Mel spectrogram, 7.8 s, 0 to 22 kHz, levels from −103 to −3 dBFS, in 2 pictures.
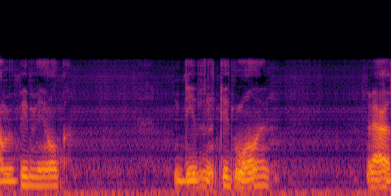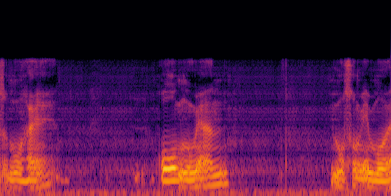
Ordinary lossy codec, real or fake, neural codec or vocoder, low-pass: none; fake; autoencoder, 22.05 kHz, a latent of 192 numbers a frame, VITS, trained on many speakers; 7.2 kHz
